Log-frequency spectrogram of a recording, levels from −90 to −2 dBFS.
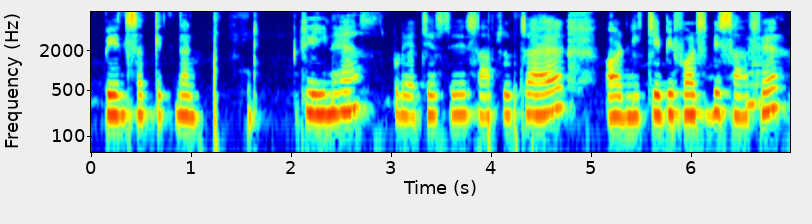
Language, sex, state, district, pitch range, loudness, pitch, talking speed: Hindi, female, Bihar, Muzaffarpur, 205-220 Hz, -25 LUFS, 215 Hz, 145 wpm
